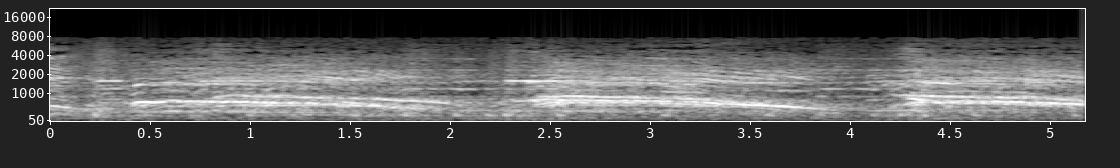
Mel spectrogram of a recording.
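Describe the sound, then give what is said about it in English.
A large crowd cheers a parade of tradesmen passing across the end of a street with flags, banners and bands, in three rising-and-falling waves of loud, massed voices, each surge swelling into a roar before dipping briefly and starting again. “There they go, across the end of the street. Flags, banners, bands.”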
